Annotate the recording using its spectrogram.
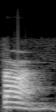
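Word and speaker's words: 石: Shi, in here it pronounces as dan, and it is a unit of weight.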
